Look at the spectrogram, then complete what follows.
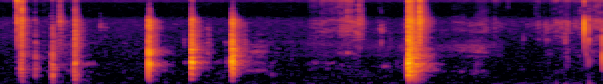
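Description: Short sharp pops and knocks from a rainbow silicone pop-it fidget toy being handled: a few soft ones at first, three louder ones in quick succession about two seconds in, and the loudest near the four-second mark.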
